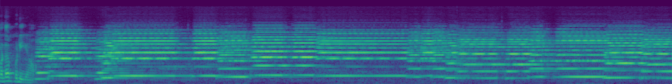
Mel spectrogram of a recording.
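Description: Electronic keyboard playing a slow single-line melody, one sustained note at a time, each note held until the next begins.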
